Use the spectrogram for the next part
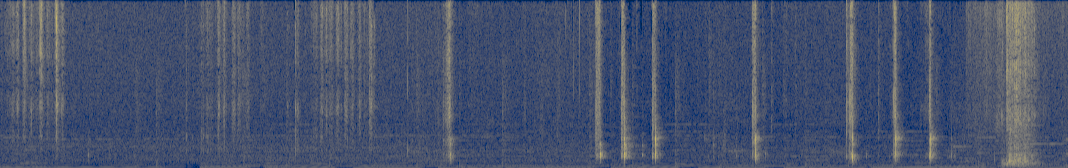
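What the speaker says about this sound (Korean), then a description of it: "사과는 이렇게 반으로 나누고요" A kitchen knife cuts an apple in half and removes the core while kimchi is being prepared. A low music bed runs underneath, broken by a scattered series of crisp taps and cuts and a brief scraping rustle near the end.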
